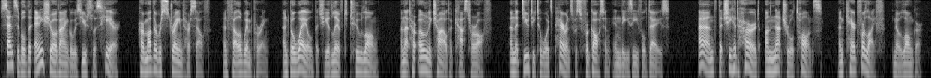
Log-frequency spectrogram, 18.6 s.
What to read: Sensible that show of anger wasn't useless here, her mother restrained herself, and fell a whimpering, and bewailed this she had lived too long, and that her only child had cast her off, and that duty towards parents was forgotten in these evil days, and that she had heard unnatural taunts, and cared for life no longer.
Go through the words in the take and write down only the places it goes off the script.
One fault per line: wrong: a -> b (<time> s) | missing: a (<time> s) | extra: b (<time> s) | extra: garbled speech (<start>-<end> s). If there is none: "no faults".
extra: any (0.7 s)
wrong: wasn't -> was (1.5 s)
wrong: this -> that (6.3 s)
